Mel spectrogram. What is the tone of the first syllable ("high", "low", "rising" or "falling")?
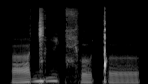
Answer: rising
